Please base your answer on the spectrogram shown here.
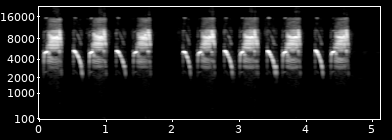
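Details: Cigun performing nembak song as a tutor recording: loud harsh buzzes interleaved with curved descending whistles, a brief gap midway, then more paired notes before fading.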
